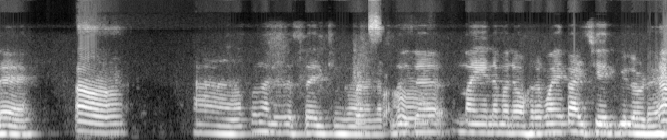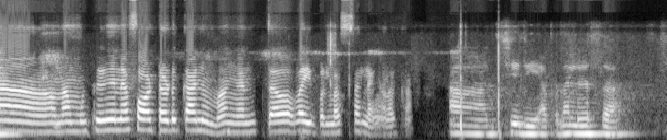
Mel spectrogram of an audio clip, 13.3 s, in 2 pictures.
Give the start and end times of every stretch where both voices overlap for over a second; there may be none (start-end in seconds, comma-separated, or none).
none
